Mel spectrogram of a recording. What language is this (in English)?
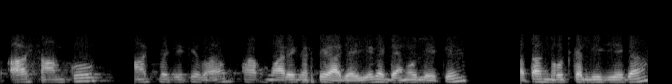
Hindi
